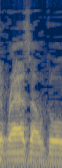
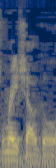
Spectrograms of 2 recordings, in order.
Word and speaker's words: Ra's al Ghul: I know I think they say Raz al Ghul or Raj al Ghul in the movies. I'm going by the way Tim Conway would pronounce it, and it's Ra's al Ghul, or anybody in Tim Conway's series.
